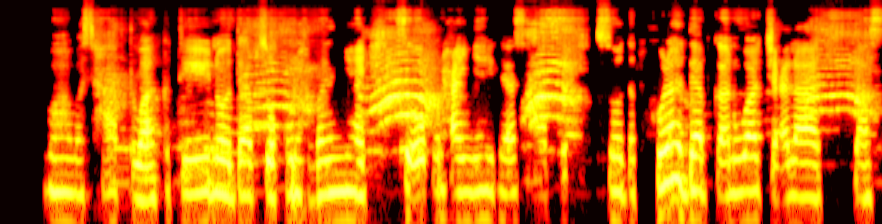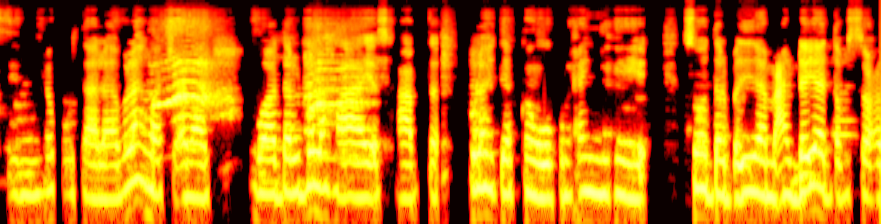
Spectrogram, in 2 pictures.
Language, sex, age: Somali, male, 18-24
